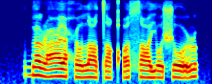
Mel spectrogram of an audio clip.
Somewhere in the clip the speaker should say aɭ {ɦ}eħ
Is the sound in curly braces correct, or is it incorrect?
incorrect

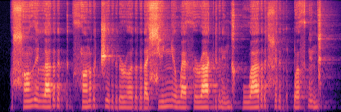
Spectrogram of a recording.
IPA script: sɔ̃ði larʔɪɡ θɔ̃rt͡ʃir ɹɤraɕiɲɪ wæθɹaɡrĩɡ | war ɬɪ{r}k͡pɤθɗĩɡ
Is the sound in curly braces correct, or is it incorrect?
correct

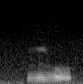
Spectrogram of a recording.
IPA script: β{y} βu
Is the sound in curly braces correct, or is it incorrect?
correct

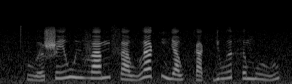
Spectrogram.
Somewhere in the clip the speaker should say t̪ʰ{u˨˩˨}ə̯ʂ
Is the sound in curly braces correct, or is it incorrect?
correct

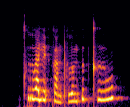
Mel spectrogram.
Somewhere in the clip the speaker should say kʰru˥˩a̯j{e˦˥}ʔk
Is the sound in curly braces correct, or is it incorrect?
incorrect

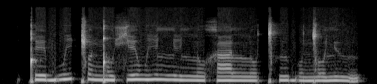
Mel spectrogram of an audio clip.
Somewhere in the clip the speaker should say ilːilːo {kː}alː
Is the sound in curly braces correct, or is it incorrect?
incorrect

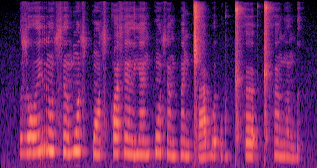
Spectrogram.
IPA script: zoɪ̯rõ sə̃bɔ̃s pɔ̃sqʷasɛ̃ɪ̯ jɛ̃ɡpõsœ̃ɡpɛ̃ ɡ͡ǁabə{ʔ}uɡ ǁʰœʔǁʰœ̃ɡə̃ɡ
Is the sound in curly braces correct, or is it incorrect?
correct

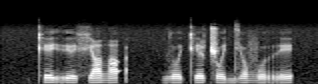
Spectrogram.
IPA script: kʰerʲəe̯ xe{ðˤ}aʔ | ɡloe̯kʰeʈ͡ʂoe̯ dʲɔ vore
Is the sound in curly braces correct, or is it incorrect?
correct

